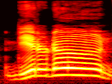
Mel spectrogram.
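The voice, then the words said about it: Imitates a country bumpkin voice. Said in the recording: “country bumpkin ... he don't talk like this”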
